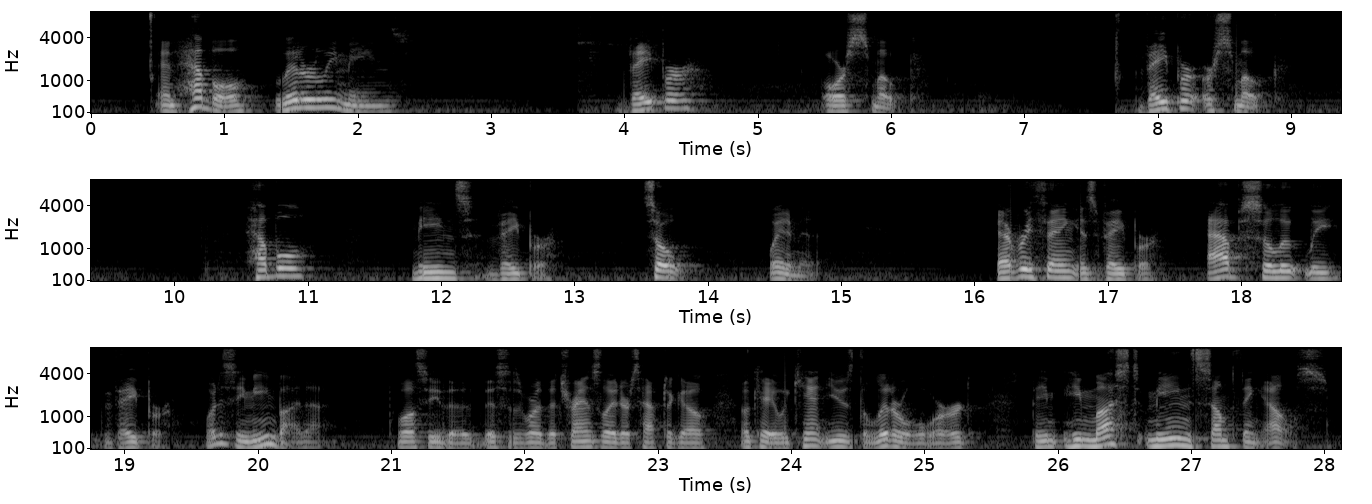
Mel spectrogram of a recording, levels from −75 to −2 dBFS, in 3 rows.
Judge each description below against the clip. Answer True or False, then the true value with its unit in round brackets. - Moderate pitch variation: True (3.5 semitones)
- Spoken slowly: True (110 wpm)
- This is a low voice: True (125 Hz)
